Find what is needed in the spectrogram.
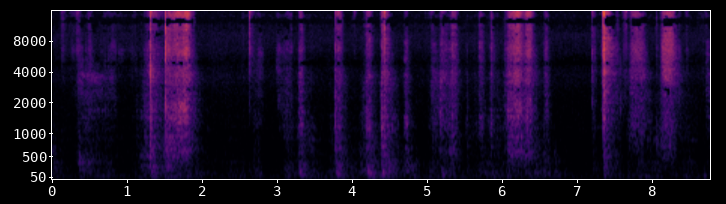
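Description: Near silence with faint handling noises: hands rubbing and shifting a glued wooden end block against the end of a wooden paddle board, with one sharper click about seven seconds in.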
